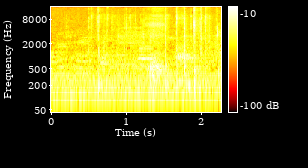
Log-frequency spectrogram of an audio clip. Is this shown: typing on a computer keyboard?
yes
